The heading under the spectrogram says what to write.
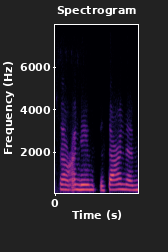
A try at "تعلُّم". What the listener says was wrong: تعلم لام کے اوپر دم ہے.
